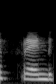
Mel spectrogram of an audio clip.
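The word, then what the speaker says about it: friend: यहाँ पर देखिए एक्सेप्शन है कि यहाँ पर आई ई है और इसका ए करके उच्चारण हो रहा है, ये फ्रेंड करके पढ़ा जाएगा अलग से, ये अपवाद है, एक्सेप्शन है। यहाँ पर ये स्पेलिंग रूल को फॉलो नहीं करती है।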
